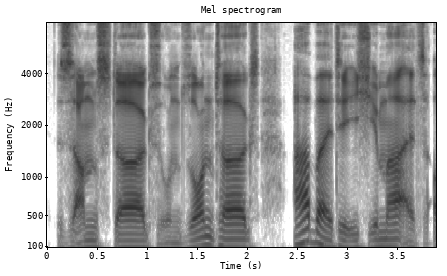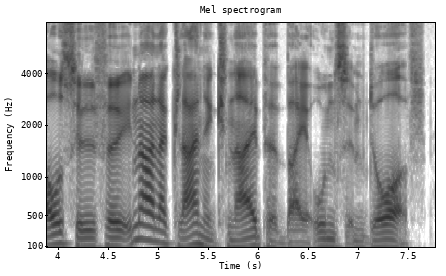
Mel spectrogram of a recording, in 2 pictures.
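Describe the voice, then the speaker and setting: A man narrates simple stories for language learners in a very deep voice. He reads slowly and carefully, with expressive rises and falls in his intonation. Each short sentence is delivered deliberately as scripted narration. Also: no echo, studio quality.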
